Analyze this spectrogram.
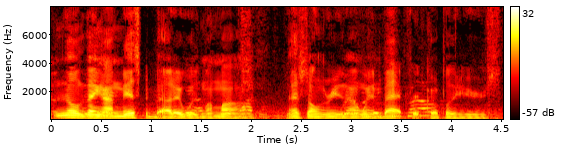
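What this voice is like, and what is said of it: Texan accent. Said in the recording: “My accent ... and where I'm from, born and raised. You Texas?”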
